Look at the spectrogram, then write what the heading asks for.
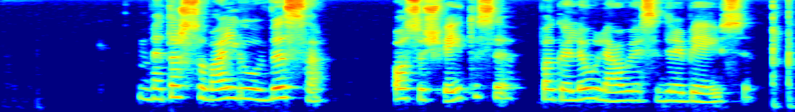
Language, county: Lithuanian, Šiauliai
